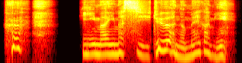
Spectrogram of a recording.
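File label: vox dia Japanese; Maria; kingsraid; jp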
